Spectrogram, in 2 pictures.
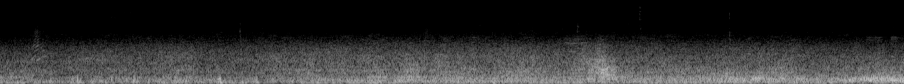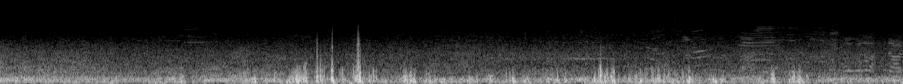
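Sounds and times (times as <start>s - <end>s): airplane flying past: 0.0s - 18.0s.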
